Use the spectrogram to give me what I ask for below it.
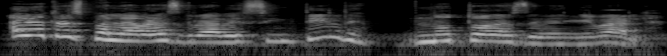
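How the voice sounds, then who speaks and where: A woman teacher giving a lesson, explaining clearly and drawing out key words slowly for emphasis. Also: high voice, very animated.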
